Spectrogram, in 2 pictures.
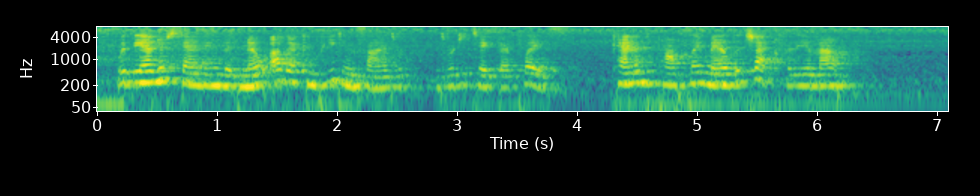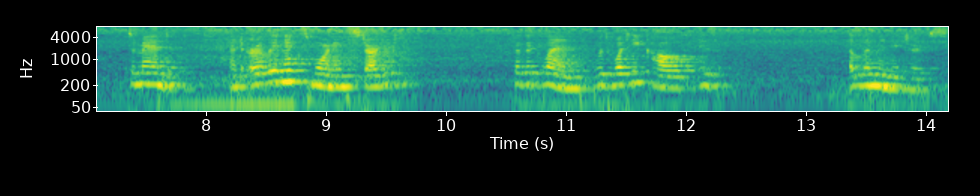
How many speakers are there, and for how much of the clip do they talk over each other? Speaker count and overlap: one, no overlap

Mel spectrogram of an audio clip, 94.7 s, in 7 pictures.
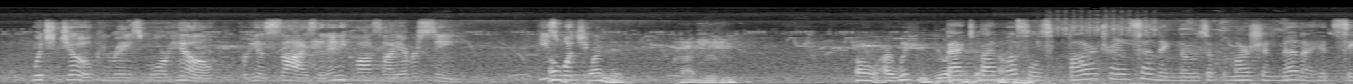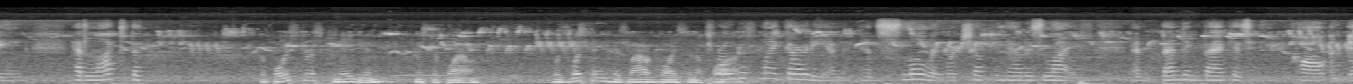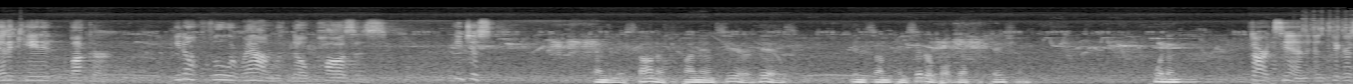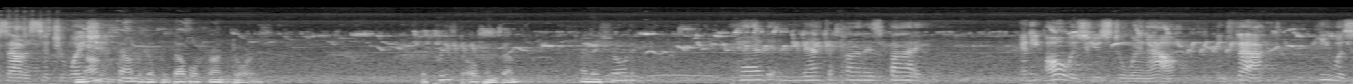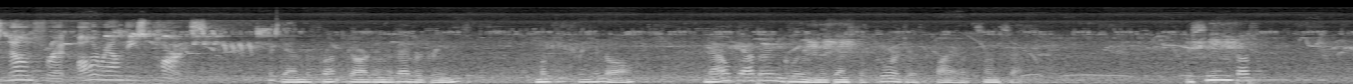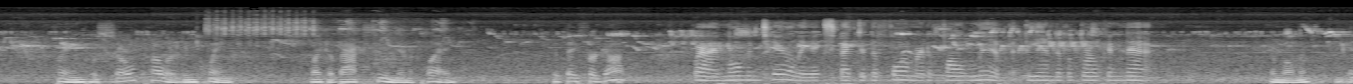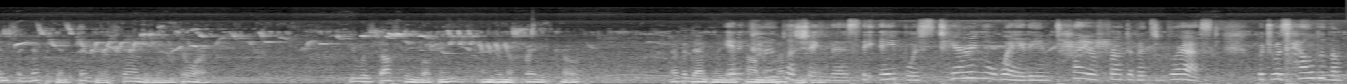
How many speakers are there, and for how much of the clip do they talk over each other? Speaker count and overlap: three, about 4%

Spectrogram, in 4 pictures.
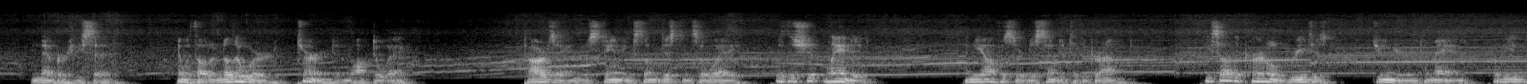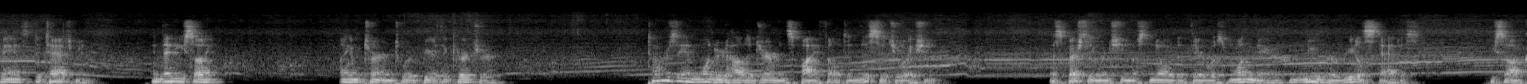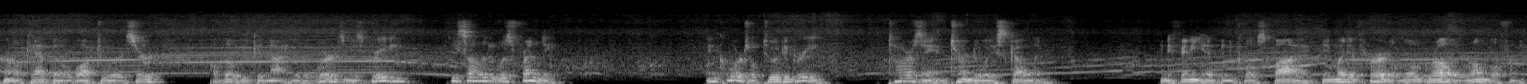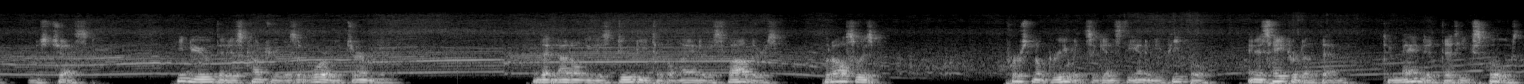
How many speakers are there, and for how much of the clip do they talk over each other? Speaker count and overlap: one, no overlap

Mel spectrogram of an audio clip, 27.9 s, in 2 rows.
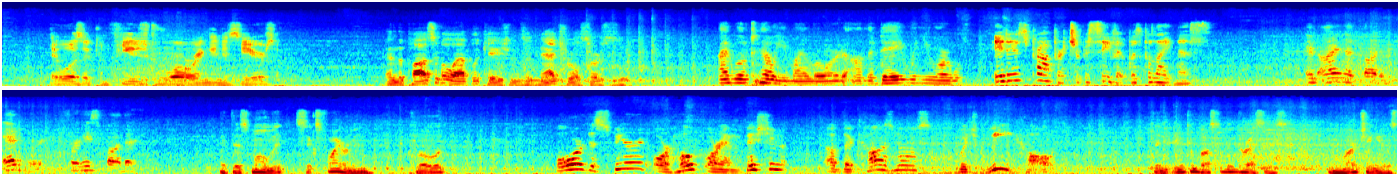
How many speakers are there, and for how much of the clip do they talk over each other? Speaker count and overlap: seven, no overlap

